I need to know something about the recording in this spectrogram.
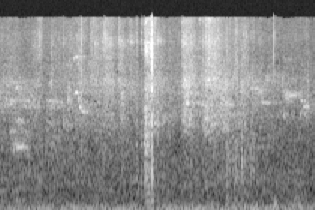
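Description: Taro leaves being picked by hand: leaves and stalks rustling, with one sharp snap about halfway through as a stalk is cut or broken. Birds chirp faintly.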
